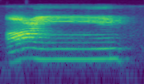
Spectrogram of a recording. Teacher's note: آئین جو ہے وہ حلق کے بیچ کے حصے سے ادا ہوتا ہے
